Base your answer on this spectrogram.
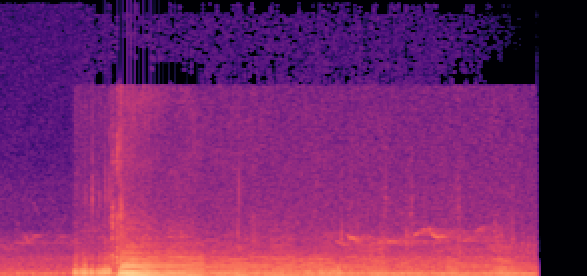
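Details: European hornets nesting in an old tree give a deep, steady droning buzz that swells loudly as one passes close.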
